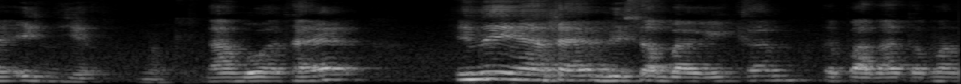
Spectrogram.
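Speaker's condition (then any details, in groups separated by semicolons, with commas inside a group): Cerebral palsy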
